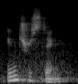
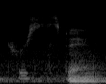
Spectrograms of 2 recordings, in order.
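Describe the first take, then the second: First: Said in the usual way. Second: Interesting breathed as a soft fading whisper. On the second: Real, not acted. Streamer muses on chat's veggie dip in a whisper. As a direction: hush Interesting almost to nothing, falling off at the end. Musing again, hushed.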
